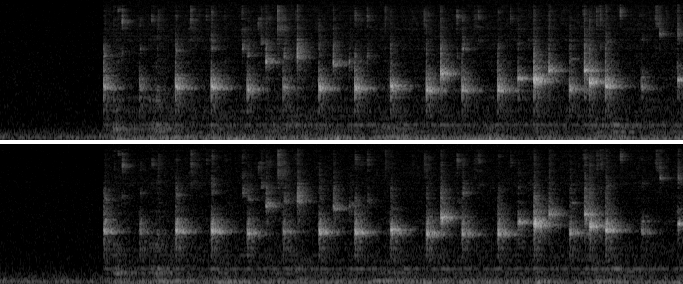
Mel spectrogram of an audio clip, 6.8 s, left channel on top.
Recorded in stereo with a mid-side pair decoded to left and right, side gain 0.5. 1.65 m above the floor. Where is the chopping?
I don't hear chopping.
